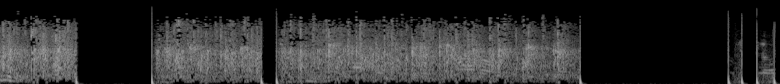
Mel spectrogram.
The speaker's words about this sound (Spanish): Vamos a dar un aplauso y adelante, gracias.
